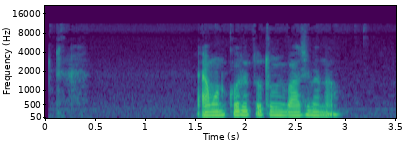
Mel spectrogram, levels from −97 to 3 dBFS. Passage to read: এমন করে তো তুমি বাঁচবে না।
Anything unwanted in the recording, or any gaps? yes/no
no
